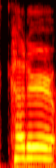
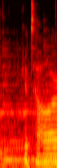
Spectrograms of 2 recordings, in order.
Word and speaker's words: Qatar: next one guys is cutter or Qatar however you want to pronounce that pretty sure it's Qatar a lot of people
